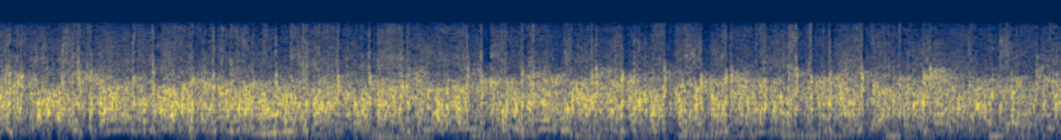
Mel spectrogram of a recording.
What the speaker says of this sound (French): On peut l'applaudir malgré tout.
